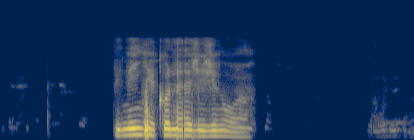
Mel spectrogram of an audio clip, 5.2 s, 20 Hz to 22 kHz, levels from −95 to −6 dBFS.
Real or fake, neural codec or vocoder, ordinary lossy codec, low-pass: fake; autoencoder, 48 kHz, 128 numbers a frame, DAC-VAE, trained on Japanese speech; AAC, 32 kbps; 7.2 kHz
